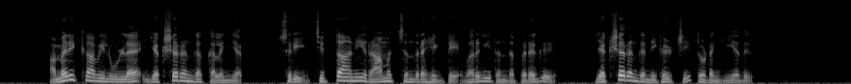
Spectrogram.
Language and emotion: Tamil, neutral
